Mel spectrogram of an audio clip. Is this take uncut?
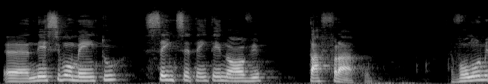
yes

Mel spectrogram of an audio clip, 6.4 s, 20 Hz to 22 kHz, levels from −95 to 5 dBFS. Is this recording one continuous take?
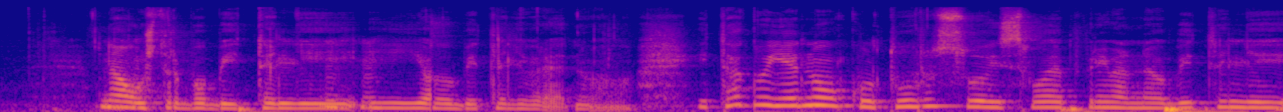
no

